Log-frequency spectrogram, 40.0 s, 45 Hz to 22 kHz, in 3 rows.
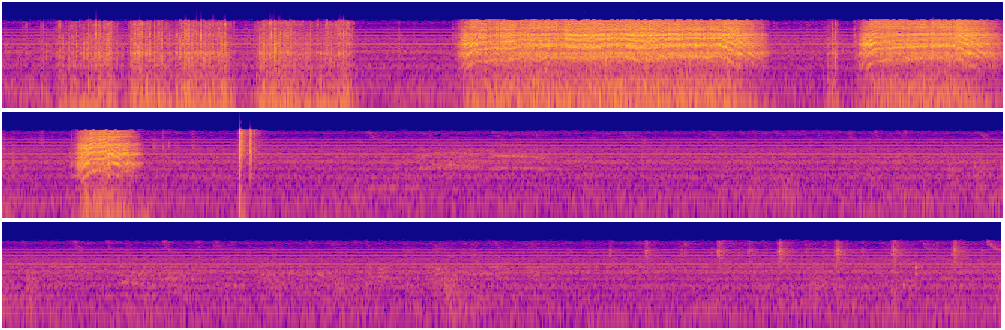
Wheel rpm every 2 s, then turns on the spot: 10, 20, 20, 170, 200, 40, 90, 30, 0, 0, 0, 0, 0, 0, 0, 0, 0, 0, 0, 0.
2-6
